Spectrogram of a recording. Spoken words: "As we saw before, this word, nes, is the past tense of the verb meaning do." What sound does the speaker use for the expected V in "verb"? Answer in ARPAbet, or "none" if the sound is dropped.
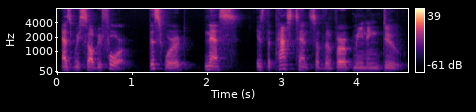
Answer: V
